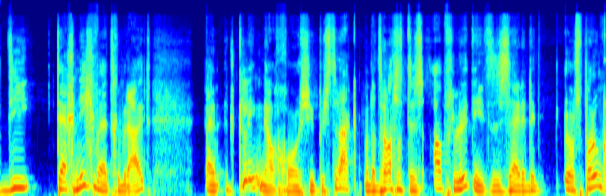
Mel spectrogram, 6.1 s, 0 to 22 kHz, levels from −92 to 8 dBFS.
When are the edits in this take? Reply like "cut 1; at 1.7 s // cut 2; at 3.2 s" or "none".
none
